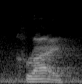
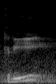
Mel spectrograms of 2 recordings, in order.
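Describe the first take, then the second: First: The vowel sounds like the y in sky. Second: The vowel sounds like the ee in see. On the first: "In English it's not cri, it's" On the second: "in Spanish it's"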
